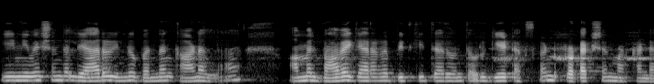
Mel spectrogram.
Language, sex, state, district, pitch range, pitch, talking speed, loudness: Kannada, female, Karnataka, Bijapur, 160-185 Hz, 170 Hz, 130 wpm, -21 LUFS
